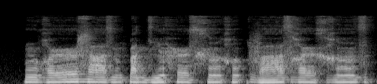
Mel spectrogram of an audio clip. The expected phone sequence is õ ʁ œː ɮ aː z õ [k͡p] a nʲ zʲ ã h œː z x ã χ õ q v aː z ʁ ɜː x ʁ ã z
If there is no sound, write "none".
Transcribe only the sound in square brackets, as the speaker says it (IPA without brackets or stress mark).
k͡p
